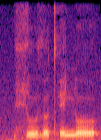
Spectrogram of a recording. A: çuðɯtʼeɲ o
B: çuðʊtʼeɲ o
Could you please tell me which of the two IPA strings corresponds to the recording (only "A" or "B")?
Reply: B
